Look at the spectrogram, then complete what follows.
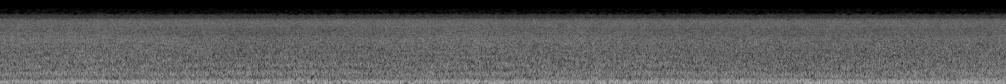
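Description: Small waterfall cascading over rock ledges into a pool: a steady, unbroken rushing of water.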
